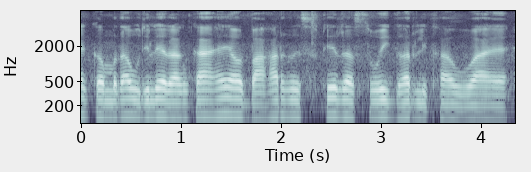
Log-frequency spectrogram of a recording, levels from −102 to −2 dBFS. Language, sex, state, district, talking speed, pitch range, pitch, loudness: Hindi, male, Uttar Pradesh, Lalitpur, 165 wpm, 110-125 Hz, 120 Hz, -18 LUFS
